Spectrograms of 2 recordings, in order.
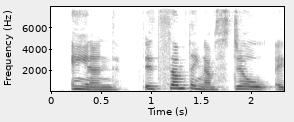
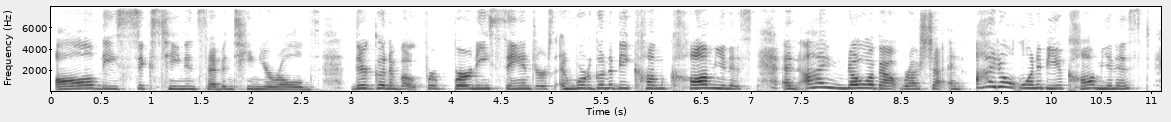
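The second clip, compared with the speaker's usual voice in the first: put-on higher and louder, a worried child pleading; upset son; 5 semitones higher, 4 dB louder than usual. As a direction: voice her upset ten-year-old son. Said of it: "he says".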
